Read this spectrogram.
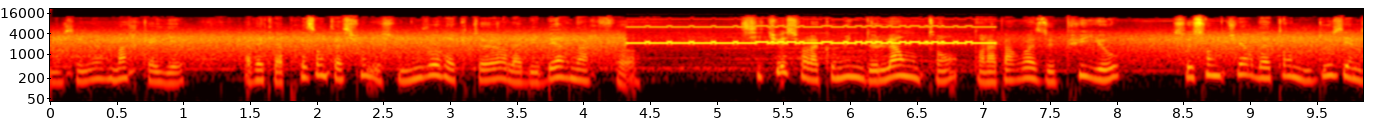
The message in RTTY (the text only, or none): MULUNGU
